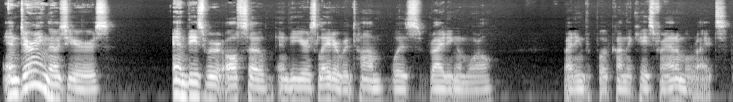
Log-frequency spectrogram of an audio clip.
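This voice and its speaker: Male professor, 60s, American accent, low register, measured reminiscing delivery with emphatic openings. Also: a little mellow. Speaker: philosophy professor. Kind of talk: reminiscence to camera. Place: dim indoor hall with empty seats.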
